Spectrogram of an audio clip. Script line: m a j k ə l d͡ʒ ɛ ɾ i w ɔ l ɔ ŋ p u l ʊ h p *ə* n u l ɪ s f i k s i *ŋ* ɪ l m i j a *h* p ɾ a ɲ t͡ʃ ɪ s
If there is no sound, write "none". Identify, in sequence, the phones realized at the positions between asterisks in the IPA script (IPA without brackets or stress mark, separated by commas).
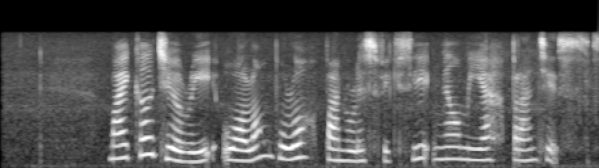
a, ŋ, h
